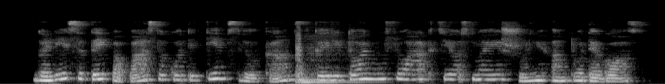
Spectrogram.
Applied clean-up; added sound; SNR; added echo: none; Electric guitar; 4 dB; reverberation time 0.3 s.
